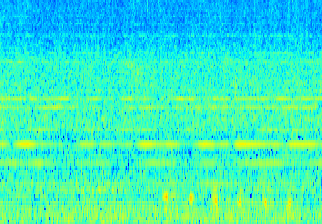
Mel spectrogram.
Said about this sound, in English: Is there a dentist nearby drilling? What the hell is going on here? Oh, that's a guy. No, what he's doing is he's blowing leaves off of the fucking thing.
